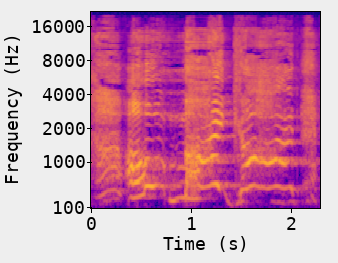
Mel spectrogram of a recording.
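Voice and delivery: huge gasping, tearful shriek; loud, very high, every word stretched out; hysterically overjoyed outburst, close to crying; screaming with excitement. Shown as a demonstration. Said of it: "I'm crying and screaming".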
